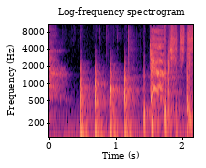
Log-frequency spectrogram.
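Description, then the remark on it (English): Four quick, evenly spaced, solid knocks on a door, followed by a short burst of busier, muffled sound as the knocking trails off. “Did you hear that? I think it's the door. I don't think doors can knock themselves”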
